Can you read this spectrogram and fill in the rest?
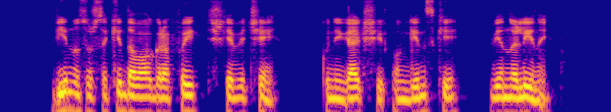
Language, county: Lithuanian, Kaunas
